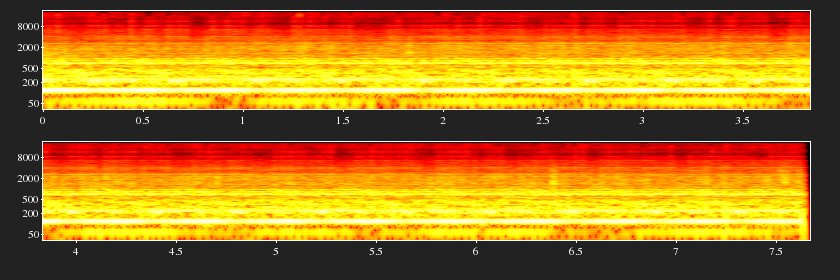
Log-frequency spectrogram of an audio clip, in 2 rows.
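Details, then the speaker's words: Genie ProMax PMX500IC/B half-horsepower garage door opener with D-shaft drive, no rail, capacitor replaced: steady motor hum with a loose uneven rattle a couple of times a second; source unknown, owner suspects something needs tightening. "yeah i'm not sure what's making all that noise if it's just something that i have to tighten or what"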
